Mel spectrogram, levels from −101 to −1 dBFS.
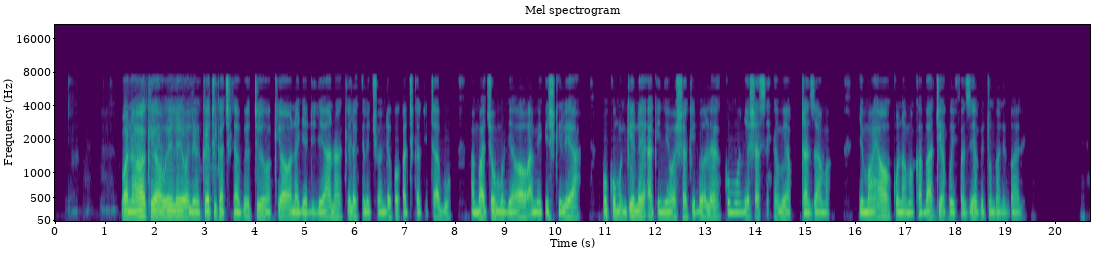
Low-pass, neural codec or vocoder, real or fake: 7.2 kHz; codec, 16 kHz, 4 kbps, FunCodec, trained on LibriTTS, 50 frames a second; fake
